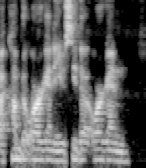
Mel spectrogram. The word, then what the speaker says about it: Oregon: uh pronunciation number one oregon oregon but normally in in just natural speech i probably say oregon more um so it sounds like you know an organ in your body like your lungs as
